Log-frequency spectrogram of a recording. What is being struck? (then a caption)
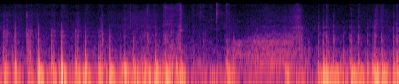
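Leather ankle boot. A hollow, empty black leather ankle boot is held sideways near the mic while long nails tap and knock on its leather upper and heel. Quick runs of dull, deep knocks die away instantly. A quieter, grainy stretch falls in the middle before the brisk tapping returns.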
